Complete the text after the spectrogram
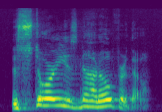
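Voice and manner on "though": normal talking voice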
